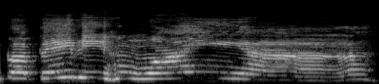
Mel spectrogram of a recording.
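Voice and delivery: high, drawn-out whiny plea; whining. Acted. Girlfriend pleading with boyfriend, exaggerated high whine. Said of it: "Don't whine at me".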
